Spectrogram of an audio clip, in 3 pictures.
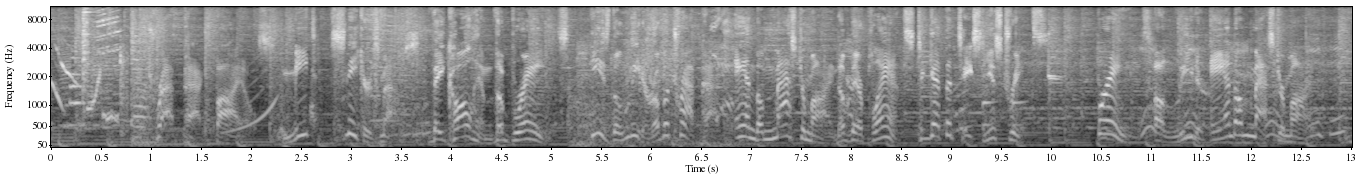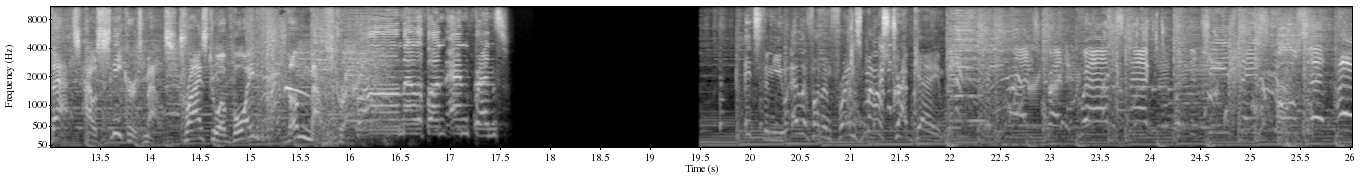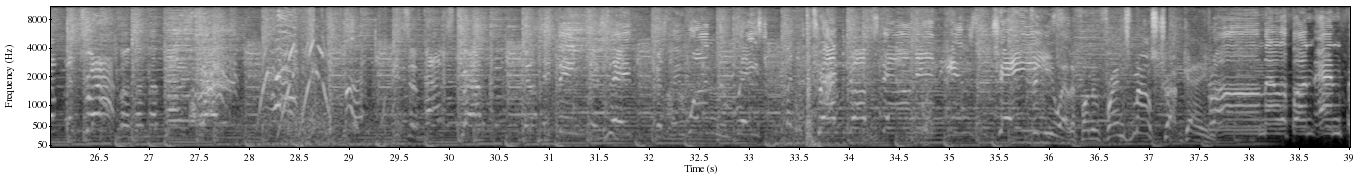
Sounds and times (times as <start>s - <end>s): Music: 0.0s - 16.8s, 19.5s - 39.0s.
